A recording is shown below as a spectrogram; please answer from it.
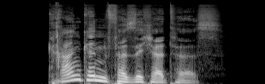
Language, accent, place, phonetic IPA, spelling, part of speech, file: German, Germany, Berlin, [ˈkʁaŋkn̩fɛɐ̯ˌzɪçɐtəs], krankenversichertes, adjective, De-krankenversichertes.ogg
- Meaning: strong/mixed nominative/accusative neuter singular of krankenversichert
